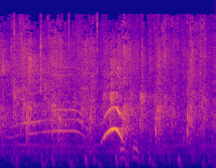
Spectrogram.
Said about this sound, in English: Amazing. Can we just give God a clap, a praise?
